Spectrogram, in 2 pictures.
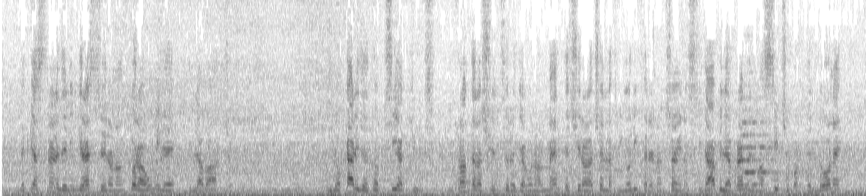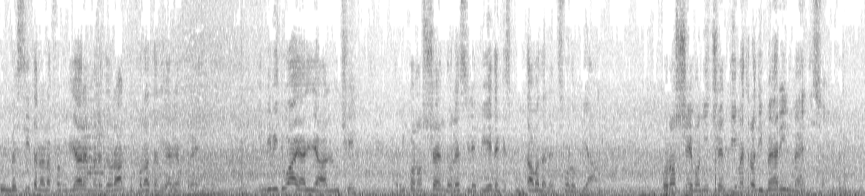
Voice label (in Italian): Esterna iPhone Piano Americano caos sottofondo; nerdvana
